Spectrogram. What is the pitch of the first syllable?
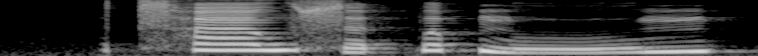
high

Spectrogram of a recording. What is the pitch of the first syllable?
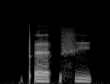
low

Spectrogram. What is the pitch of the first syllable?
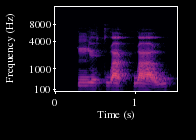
low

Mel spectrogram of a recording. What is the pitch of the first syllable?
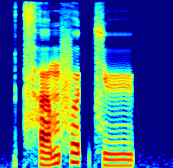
rising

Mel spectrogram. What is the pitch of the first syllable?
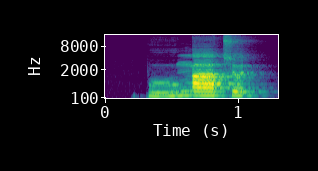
rising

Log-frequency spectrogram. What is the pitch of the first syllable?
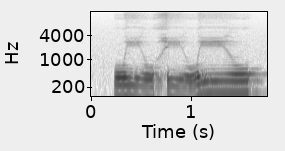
low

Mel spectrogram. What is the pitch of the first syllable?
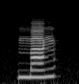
rising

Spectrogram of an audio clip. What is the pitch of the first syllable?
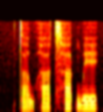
low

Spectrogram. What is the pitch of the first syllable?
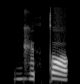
falling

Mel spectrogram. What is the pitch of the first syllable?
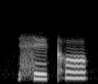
low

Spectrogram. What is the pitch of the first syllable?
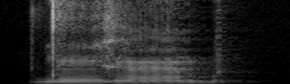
high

